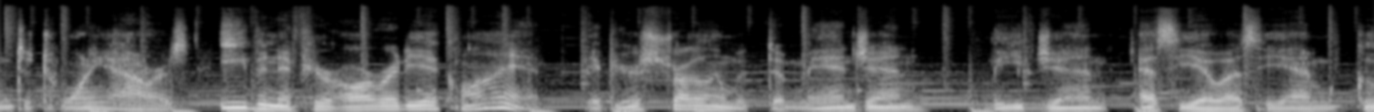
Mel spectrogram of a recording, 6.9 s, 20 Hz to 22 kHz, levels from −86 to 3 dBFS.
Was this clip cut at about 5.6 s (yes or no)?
no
